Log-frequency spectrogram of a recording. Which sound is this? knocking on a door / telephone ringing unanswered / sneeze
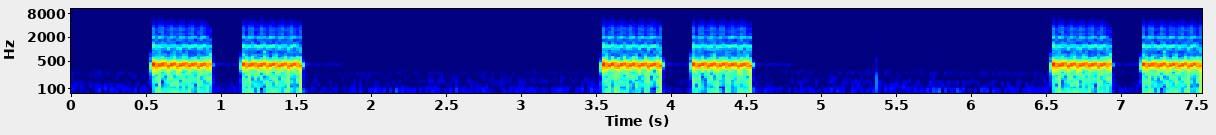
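telephone ringing unanswered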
